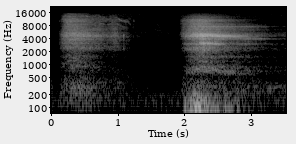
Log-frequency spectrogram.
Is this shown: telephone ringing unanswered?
no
